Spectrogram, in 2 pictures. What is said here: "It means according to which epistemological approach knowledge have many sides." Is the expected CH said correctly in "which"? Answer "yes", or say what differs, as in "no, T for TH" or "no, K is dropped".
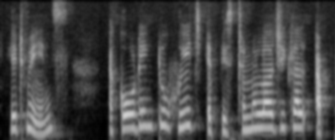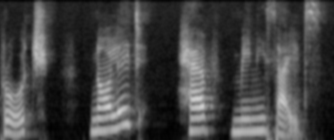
yes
